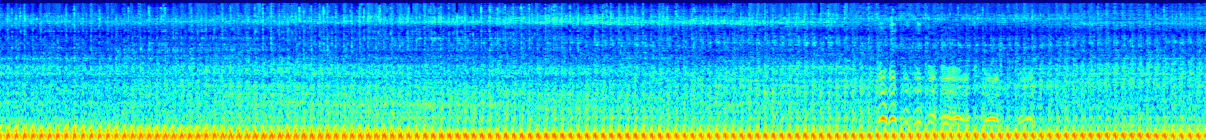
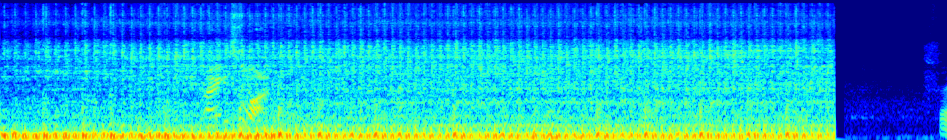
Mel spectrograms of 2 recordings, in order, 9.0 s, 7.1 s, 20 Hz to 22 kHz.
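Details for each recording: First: 1963 Honda CB77 305 Super Hawk twin, cold, one spark plug cap left off: heavy, lumpy low thump of about four beats a second at idle, running on one cylinder; dead cylinder misfire. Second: 1963 Honda CB77 305 Super Hawk, warm from running, kickstarted with no throttle: catches at once, settling into a quick even twin-cylinder idle with no misses, then cuts off cleanly; runs normally.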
